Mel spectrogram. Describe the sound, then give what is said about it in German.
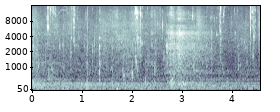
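Wet lip smacking and small mouth clicks while someone sips wine, soft and irregular over a steady low hum, with no talking. “Schmatzen und äh, trinken, das finde ich schön.”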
